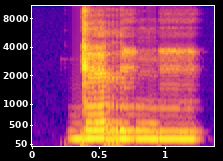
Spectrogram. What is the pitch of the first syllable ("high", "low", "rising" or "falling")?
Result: high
